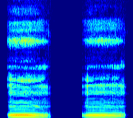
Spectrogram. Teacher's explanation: we use our both lips to pronounce this m sound this is called bilabial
